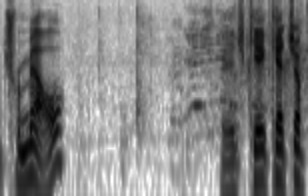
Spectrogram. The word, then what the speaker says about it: Trammell: Her last name is spelled just like Alan Trammell, the great Tiger shortstop of the 1980s, but she pronounced it Trammell.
